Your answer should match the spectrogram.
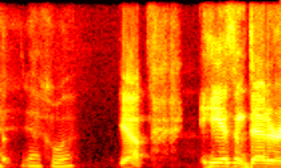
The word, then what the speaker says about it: Kaluuya: Daniel Kaluuya. Yeah, Is that how you say it? Yeah, Kaluuya.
